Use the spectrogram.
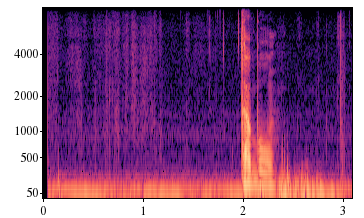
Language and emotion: Russian, neutral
